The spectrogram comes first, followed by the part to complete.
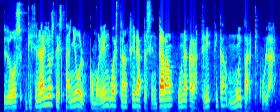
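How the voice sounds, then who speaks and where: A man giving a recorded university lecture in an explanatory way, pausing with fillers and correcting himself as he goes. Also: on the high side, expressive, phone-quality sound.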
